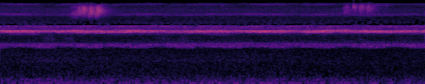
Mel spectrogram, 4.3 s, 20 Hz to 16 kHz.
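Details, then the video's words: Summertime crickets recorded in New England, an unbroken shrill trill in steady bands, with two brief higher bursts near 0.9 and 3.6 seconds over faint low background rumble. "Tinnitus Masking With Crickets"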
